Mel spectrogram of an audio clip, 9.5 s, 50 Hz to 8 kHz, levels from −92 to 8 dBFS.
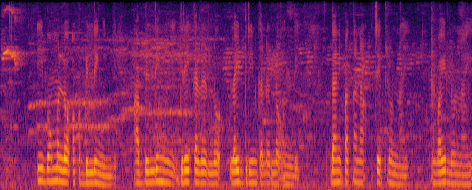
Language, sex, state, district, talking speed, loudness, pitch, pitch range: Telugu, female, Andhra Pradesh, Sri Satya Sai, 125 wpm, -18 LUFS, 165 Hz, 150-175 Hz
